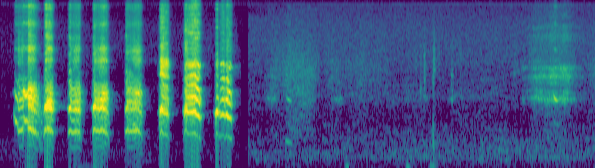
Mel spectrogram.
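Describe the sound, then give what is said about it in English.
A chicken squawks loudly in a quick run of about eight harsh calls over a few seconds, followed by near silence and one faint, brief call near the end. “Keep that damn chicken quiet.”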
